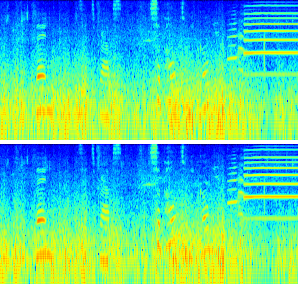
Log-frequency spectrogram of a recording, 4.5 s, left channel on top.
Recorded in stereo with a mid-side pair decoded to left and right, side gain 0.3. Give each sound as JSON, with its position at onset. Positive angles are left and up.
{"t": 0.5, "sound": "a woman speaking", "azimuth_deg": -10}
{"t": 3.4, "sound": "a trumpet", "azimuth_deg": -25}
